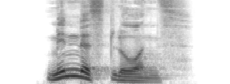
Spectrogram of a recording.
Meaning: genitive singular of Mindestlohn
- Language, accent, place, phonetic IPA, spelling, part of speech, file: German, Germany, Berlin, [ˈmɪndəstˌloːns], Mindestlohns, noun, De-Mindestlohns.ogg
